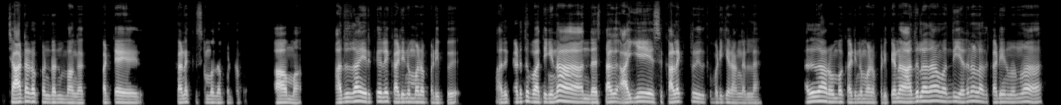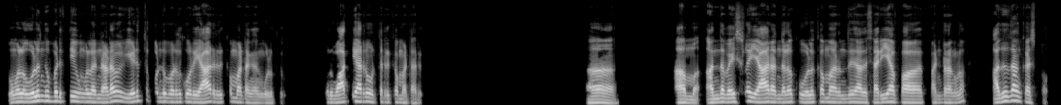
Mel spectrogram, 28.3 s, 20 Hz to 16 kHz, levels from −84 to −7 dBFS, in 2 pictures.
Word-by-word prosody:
Chartered 145 Hz, +3 st, +6 dB
அக்கவுண்டன்பாங்க 120 Hz, -4 st, -2 dB, 0.3 s
பட்டை 115 Hz, +2 st, +3 dB, 0.8 s
கணக்கு 125 Hz, +2 st, +1 dB
சம்மந்தப்பட்ட 115 Hz, -3 st, -6 dB, 0.6 s
ஆமா 115 Hz, -4 st, +2 dB, 0.5 s
அதுதான் 145 Hz, +5 st, +4 dB
இருக்கிறதிலேயே 150 Hz, +2 st, 0 dB
கடினமான 130 Hz, 0 st, +2 dB
படிப்பு. 110 Hz, 0 st, -4 dB, 0.6 s
அதுக்கடுத்து 130 Hz, +6 st, -1 dB
பார்த்தீங்கன்னா 130 Hz, +6 st, +4 dB, 0.3 s
அந்த 120 Hz, -1 st, +1 dB
தகு 140 Hz, +1 st, +4 dB, 0.2 s
ஐஏஎஸ் 145 Hz, -2 st, +2 dB
கலெக்டர் 140 Hz, -3 st, 0 dB
படிக்கிறாங்கல்ல 105 Hz, -3 st, -4 dB, 0.7 s
அதுதான் 155 Hz, 0 st, +4 dB
ரொம்ப 135 Hz, 0 st, 0 dB
கடினமான 120 Hz, 0 st, -1 dB
படிப்பு. 135 Hz, -, -2 dB
ஏன்னா, 135 Hz, -1 st, +4 dB
அதில 160 Hz, +4 st, +2 dB
தான் 170 Hz, -2 st, +2 dB
வந்து 150 Hz, +1 st, -4 dB
எதனால 155 Hz, +1 st, 0 dB
அது 130 Hz, -, -12 dB
கடினம்னா, 130 Hz, +3 st, -1 dB, 0.6 s
உங்கள 140 Hz, +2 st, +2 dB
ஒழுங்குபடுத்தி 160 Hz, -1 st, 0 dB
உங்கள 140 Hz, -2 st, 0 dB
நடவ 155 Hz, +5 st, +2 dB, 0.2 s
எடுத்துக் 170 Hz, +1 st, -9 dB
கொண்டு 145 Hz, -2 st, -3 dB
போறதுக்கு 135 Hz, 0 st, -2 dB
ஒரு 125 Hz, -, 0 dB
யாரும் 125 Hz, -, +3 dB
இருக்க 130 Hz, +2 st, -9 dB
மாட்டாங்க. 115 Hz, -4 st, -2 dB
உங்களுக்கு 100 Hz, 0 st, -9 dB, 0.6 s
ஒரு 120 Hz, -, -4 dB
வாத்தியார்ன்னு 150 Hz, +2 st, +2 dB
ஒருத்தர் 125 Hz, -, -7 dB
இருக்க -, -, -7 dB
மாட்டாரு. -, -, -6 dB, 2.3 s
ஆ -, -, +3 dB, 1.2 s
ஆமா. 105 Hz, -3 st, 0 dB, 0.2 s
அந்த 125 Hz, +3 st, +1 dB
வயசுல 140 Hz, +4 st, 0 dB
யார் 135 Hz, +1 st, +5 dB
அந்த 125 Hz, -1 st, -3 dB
அளவுக்கு 135 Hz, 0 st, -3 dB
ஒழுக்கமா 130 Hz, +1 st, -2 dB
இருந்து 120 Hz, +2 st, -4 dB
அத 120 Hz, -, -1 dB
சரியா 125 Hz, +4 st, +2 dB
ப -, -, 0 dB, 0.4 s
பண்றாங்களோ 115 Hz, +3 st, -4 dB, 0.4 s
அது 150 Hz, +6 st, +2 dB
தான் 170 Hz, -4 st, +1 dB
கஷ்டம். 120 Hz, -5 st, -8 dB
130 Hz, 130 wpm, -23 LUFS, 120-145 Hz, 2.3 s, Chartered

